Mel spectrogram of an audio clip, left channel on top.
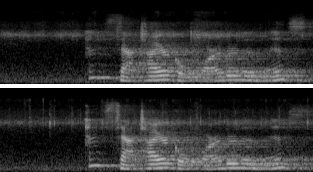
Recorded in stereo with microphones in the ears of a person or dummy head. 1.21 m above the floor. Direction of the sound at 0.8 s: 30° right (ahead or behind).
